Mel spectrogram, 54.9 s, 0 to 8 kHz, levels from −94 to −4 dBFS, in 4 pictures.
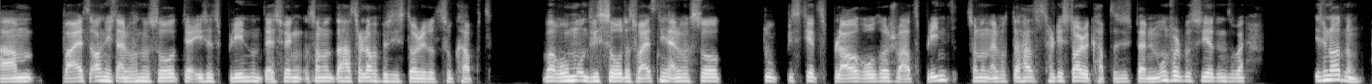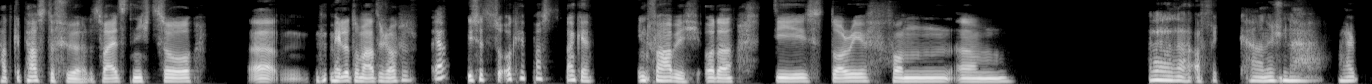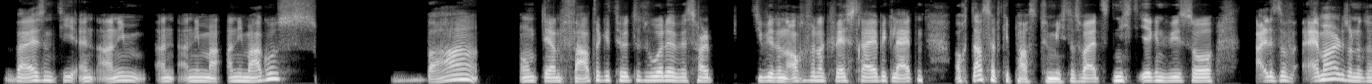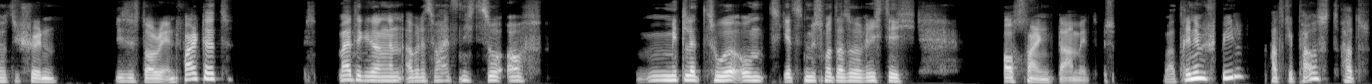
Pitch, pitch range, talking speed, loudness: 125 Hz, 115-140 Hz, 180 wpm, -20 LUFS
